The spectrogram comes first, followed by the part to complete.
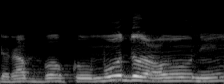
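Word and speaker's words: ربكم ادعوني: Now when you are reading together, then you read Rabbukum ud'uni. You don't pronounce this alif in the middle.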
